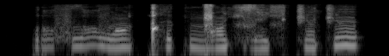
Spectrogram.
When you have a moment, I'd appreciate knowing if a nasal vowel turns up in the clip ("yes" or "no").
yes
